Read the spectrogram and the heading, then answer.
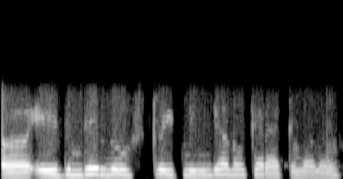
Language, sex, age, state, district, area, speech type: Malayalam, female, 18-30, Kerala, Thrissur, urban, conversation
